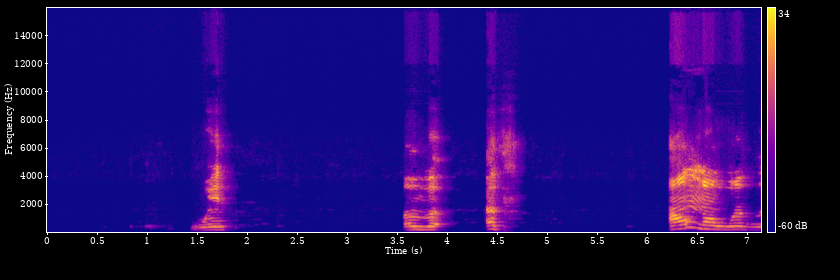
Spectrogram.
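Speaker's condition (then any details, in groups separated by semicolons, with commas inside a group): Cerebral palsy; uses a wheelchair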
